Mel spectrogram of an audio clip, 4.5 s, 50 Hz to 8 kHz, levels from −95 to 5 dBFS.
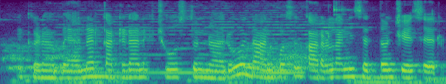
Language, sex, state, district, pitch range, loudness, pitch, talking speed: Telugu, female, Andhra Pradesh, Guntur, 200-225 Hz, -14 LUFS, 215 Hz, 120 wpm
